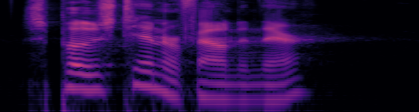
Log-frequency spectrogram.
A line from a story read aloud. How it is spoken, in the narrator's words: he answered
